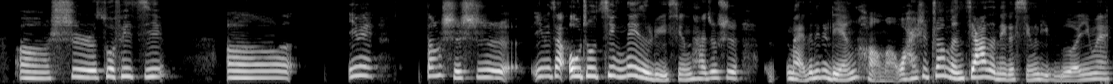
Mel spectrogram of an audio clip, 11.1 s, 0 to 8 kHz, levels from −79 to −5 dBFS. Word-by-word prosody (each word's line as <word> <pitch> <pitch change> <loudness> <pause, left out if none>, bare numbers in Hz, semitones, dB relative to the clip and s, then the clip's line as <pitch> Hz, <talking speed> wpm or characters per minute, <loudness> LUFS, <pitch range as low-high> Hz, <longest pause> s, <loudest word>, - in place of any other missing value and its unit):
嗯， 220 -1 -1
是 260 +1 +1
坐 280 +3 +1
飞 295 +1 0
机， 280 +1 -2 0.6
呃， 235 -1 +1 0.5
因 295 +4 -1
为 310 -2 -2 0.5
当 310 +1 -1
时 245 -7 +1
是 245 +1 0 0.2
因 280 +2 -3
为 295 - -2
在 295 - +4
欧 285 +2 +6
洲 300 0 +3
境 285 0 0
内 315 -2 +3
的 235 - +6
旅 180 -5 +1
行， 180 +1 -4
它 210 +1 -2
就 230 +2 0
是 230 -1 -2 0.4
买 200 -3 0
的 215 - 0
那 235 - +1
个 250 - -1
廉 195 -1 +2
航 265 - -5
嘛， - - -8
我 190 - 0
还 215 +4 -1
是 270 +2 -3
专 315 +3 0
门 220 -5 +4
加 265 +3 +5
的 245 - +3
那 190 - 0
个 180 - -1
行 180 -1 -2
李 175 -3 -2
额， 150 0 0
因 185 +4 -3
为 200 0 -4
235 Hz, 245 characters per minute, -24 LUFS, 210-280 Hz, 0.6 s, 欧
